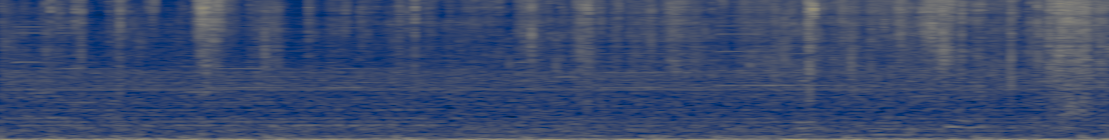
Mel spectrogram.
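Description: Tissue paper rustling and crinkling in the hands as a tissue-paper-wrapped package is handled and its wrapping picked open, a few short crinkles over a steady low background hum.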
